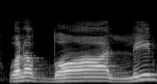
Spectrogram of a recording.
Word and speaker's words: الضالين: تو جن لوگوں نے نورانی قاعدہ یا کوئی اور سے قاعدے پڑھے ہیں، بھائی میرے ضاد کو ضاد پڑھنا چھوڑ دیں، ولضالین کہا کریں، ضاد سے پڑھا کریں، ضالین نہ کہیں.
